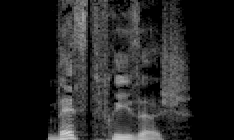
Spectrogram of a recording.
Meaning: West Frisian
- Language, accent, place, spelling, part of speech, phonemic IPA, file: German, Germany, Berlin, westfriesisch, adjective, /ˈvɛstˌfʁiːzɪʃ/, De-westfriesisch.ogg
